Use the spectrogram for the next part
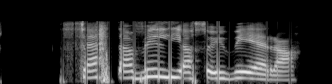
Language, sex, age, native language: Icelandic, female, 9, Icelandic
